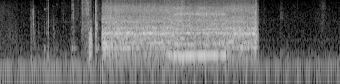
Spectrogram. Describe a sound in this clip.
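A lathe motor whirs loudly, then stops.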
